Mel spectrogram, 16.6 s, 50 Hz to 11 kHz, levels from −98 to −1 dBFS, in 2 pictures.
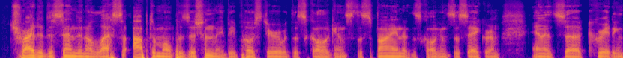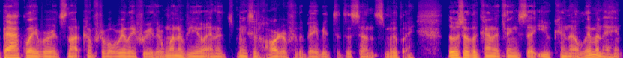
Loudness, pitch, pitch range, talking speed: -28 LUFS, 85 Hz, 80-95 Hz, 210 wpm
